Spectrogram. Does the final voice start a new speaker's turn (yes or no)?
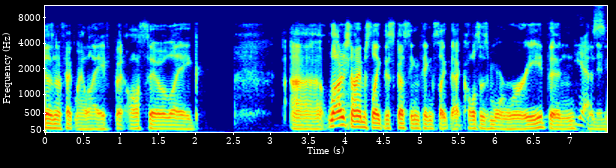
no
